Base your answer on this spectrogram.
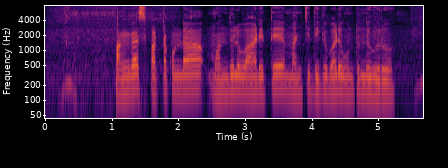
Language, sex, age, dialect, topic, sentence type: Telugu, male, 18-24, Utterandhra, agriculture, statement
